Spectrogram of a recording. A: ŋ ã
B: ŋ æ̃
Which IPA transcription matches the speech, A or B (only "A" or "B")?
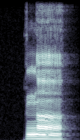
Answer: A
